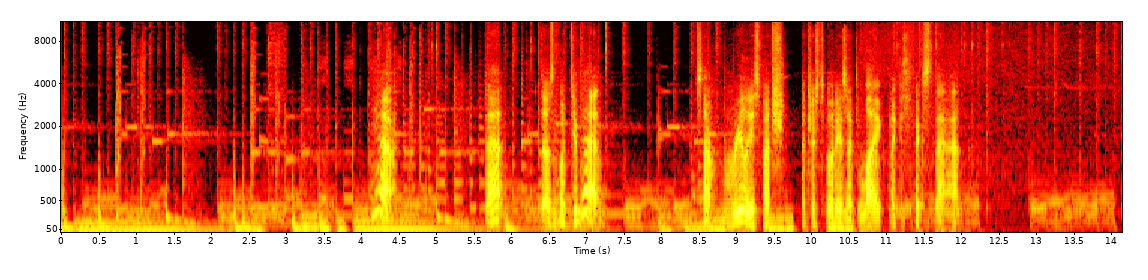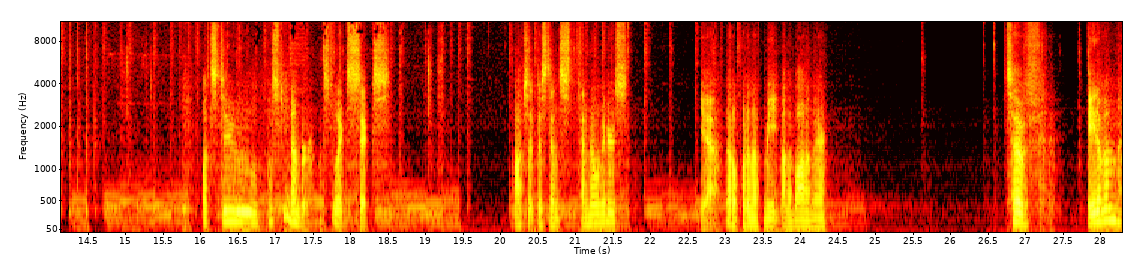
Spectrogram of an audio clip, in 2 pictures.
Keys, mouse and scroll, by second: 1.5-3.9 middle drag, 4.9 click, 5.8-8.9 middle drag, 9.4 middle click, 11.1-13.1 drag, 16.3 click, 19.8 click, 22.8 middle click, 24.2 middle click, 26.4 click.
